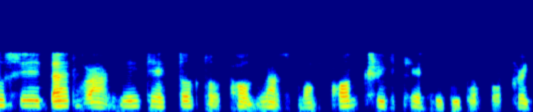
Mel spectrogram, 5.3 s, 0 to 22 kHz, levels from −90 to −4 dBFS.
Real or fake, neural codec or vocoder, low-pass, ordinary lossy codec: fake; codec, 16 kHz in and 24 kHz out, 0.6 kbps, FireRedTTS-2 codec; 3.6 kHz; none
